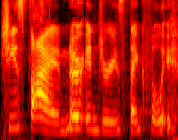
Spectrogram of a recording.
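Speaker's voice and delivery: words broken up by giggles. Recapping a crash, amused by a character's name, giggling while speaking. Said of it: "I keep giggling".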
